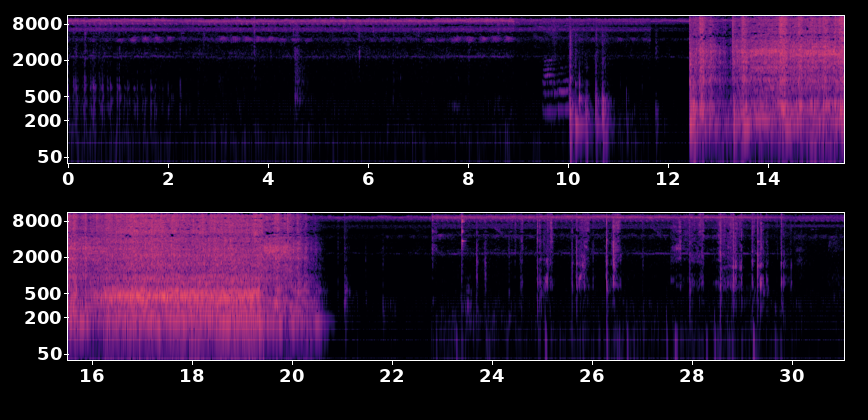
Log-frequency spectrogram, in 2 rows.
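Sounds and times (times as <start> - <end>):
mixer-grinder motor running: 12.4 - 20.7.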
